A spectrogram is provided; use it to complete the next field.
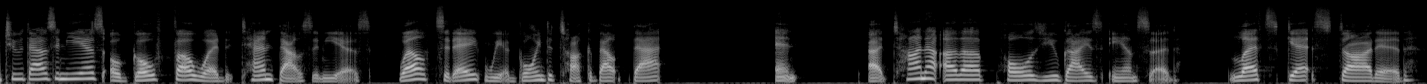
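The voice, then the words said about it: Put-on New York accent. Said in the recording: “Full on New Yorker there on me. ... New York Jew ... I've perfected that accent”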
